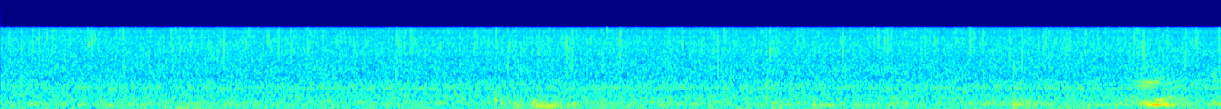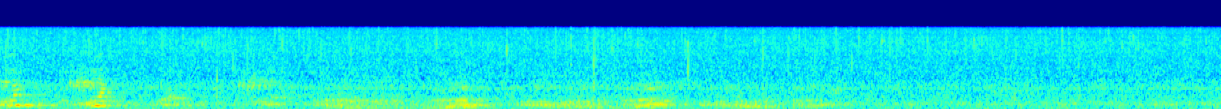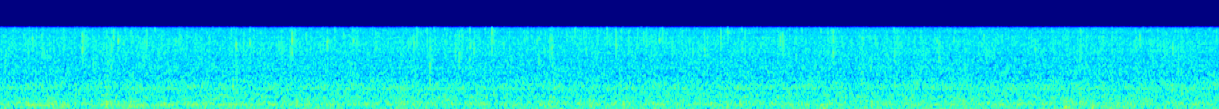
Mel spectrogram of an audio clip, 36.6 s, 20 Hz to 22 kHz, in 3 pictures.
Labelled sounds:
11.4	11.7	humpback whale, 0.81 to 1.2 kHz
12.9	13.2	humpback whale, 0.78 to 1.2 kHz

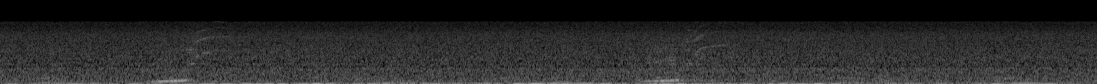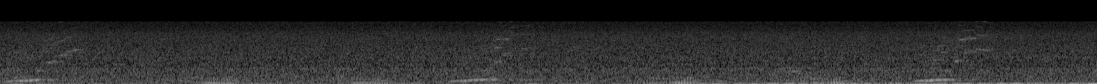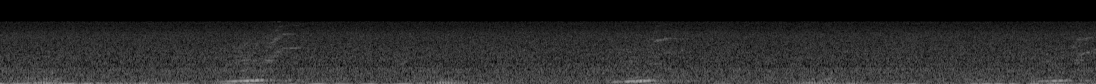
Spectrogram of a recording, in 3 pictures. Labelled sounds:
28.5	28.8	humpback whale, 2.8 to 3.5 kHz

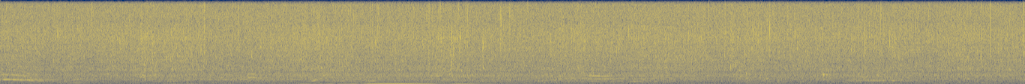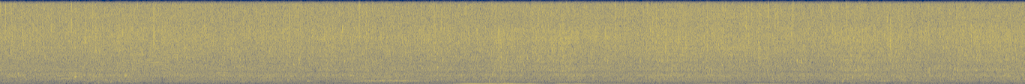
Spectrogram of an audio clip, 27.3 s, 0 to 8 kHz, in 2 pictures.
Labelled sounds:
7.9	8.2	humpback whale, 0.78 to 0.88 kHz

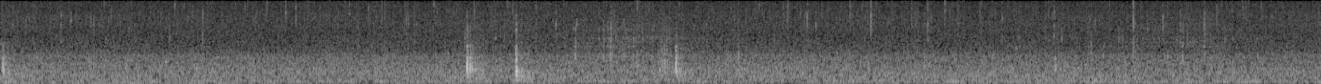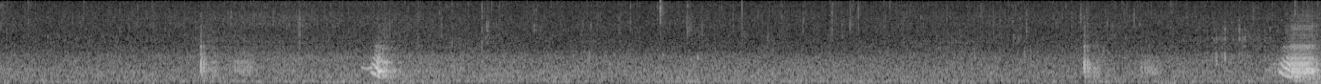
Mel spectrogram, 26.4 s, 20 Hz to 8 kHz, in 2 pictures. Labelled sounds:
26.0	26.4	croaking sound likely from a nearby submerged object, 1.3 to 3.3 kHz

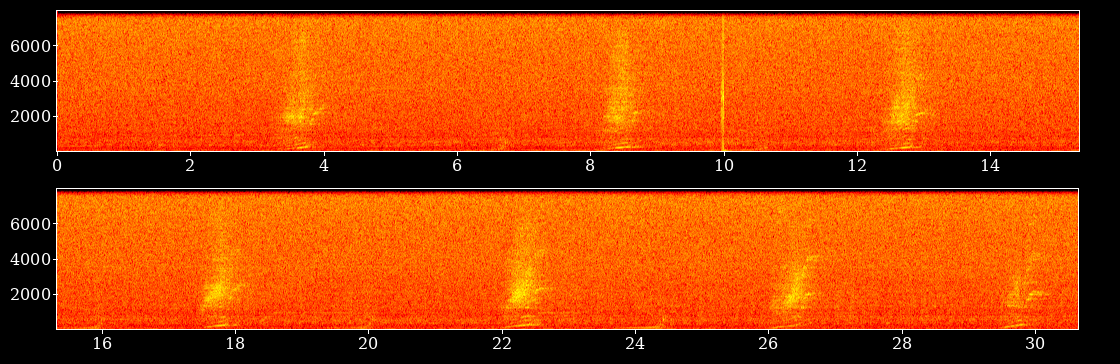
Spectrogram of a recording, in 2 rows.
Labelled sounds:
3.3	3.7	humpback whale, 1.7 to 2.2 kHz
17.5	17.8	humpback whale, 1.6 to 2.5 kHz
22.1	22.8	humpback whale, 0.90 to 2.3 kHz
29.9	30.1	humpback whale, 1.9 to 2.2 kHz

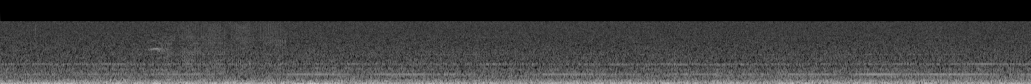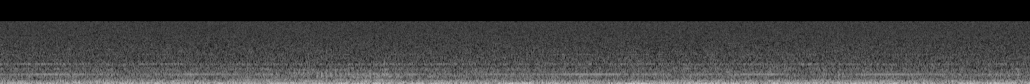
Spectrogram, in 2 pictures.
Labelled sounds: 1.4	1.7	killer whale, Bigg's (transient), 1.8 to 2.1 kHz

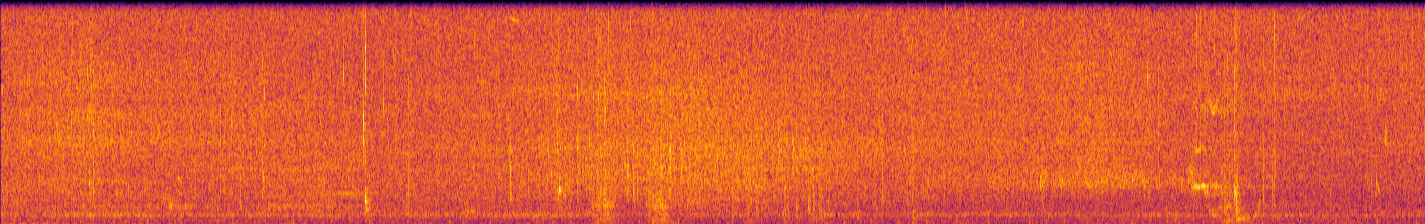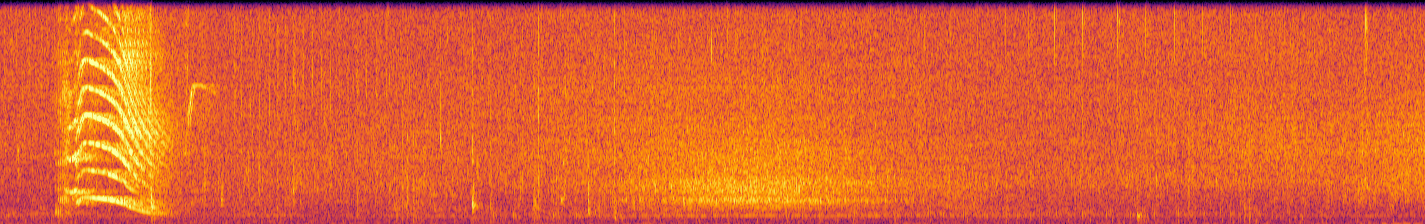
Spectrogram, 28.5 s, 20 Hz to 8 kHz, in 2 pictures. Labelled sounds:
14.8	16.5	killer whale, southern Alaska resident, 0.23 to 8.0 kHz

